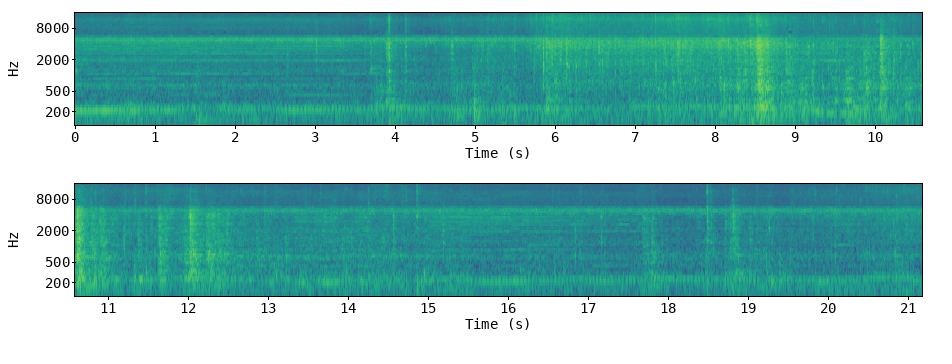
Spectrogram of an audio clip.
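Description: JCB excavator's diesel engine running steadily as its bucket works loose landslide rock. Stones clatter and knock repeatedly, loudest from about six to twelve seconds in.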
